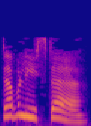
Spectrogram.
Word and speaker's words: Worcester: English Worcester, pronounced W stir.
